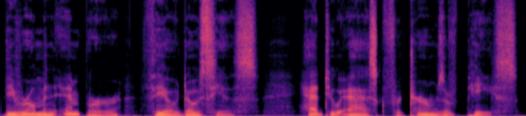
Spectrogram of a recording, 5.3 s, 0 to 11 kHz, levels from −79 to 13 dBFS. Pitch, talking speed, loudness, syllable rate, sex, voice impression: 120 Hz, 125 wpm, -18 LUFS, 3.8 syllables/s, male, masculine, very adult-like, cool, slightly refreshing, calm, friendly, slightly kind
